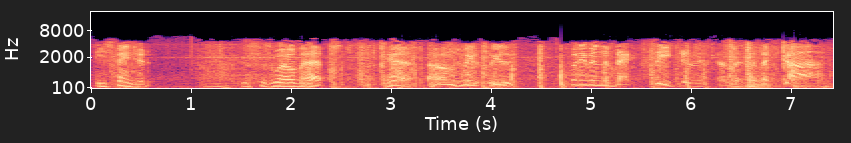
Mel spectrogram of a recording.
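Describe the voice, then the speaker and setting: A blustery, good-natured older British doctor from a 1940s radio play. The voice sits high and often stumbles over words. The recording is dull and a little noisy. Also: male voice, lively intonation, normal speed. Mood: fussy, bumbling. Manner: blustery, hesitant, stammering. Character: fussy, loyal, good-natured older male English doctor. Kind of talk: 1940s radio drama acting.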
